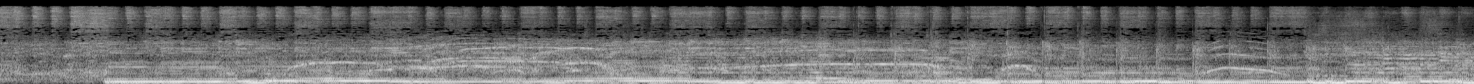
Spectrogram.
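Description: Live post-punk synth band playing a song intro: steady drum-machine hi-hat ticks, joined about a second in by a pulsing low bass line. Crowd members whoop and shout over the music.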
